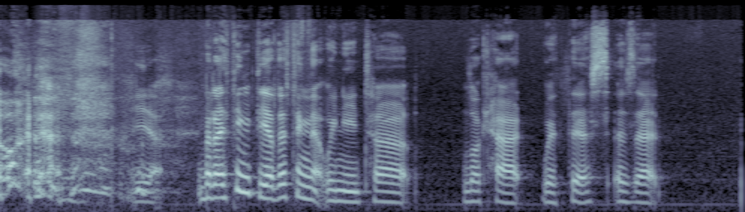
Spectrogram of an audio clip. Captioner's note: laughter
